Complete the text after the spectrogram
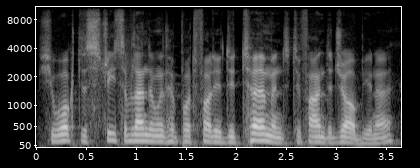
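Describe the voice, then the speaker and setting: Speaking quickly at a medium pitch, this middle-aged pastor from South Africa, born in Poland, delivers a casual sermon in his South African accent. He's talkative, pokes fun at himself, and laughs a lot. The recording has no room sound.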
